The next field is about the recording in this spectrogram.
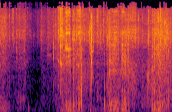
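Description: Someone bites into and chews salty fruit gum candy, heard close up. Many wet, crunchy bites and chewing sounds follow each other in an uneven rhythm, with no talking.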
